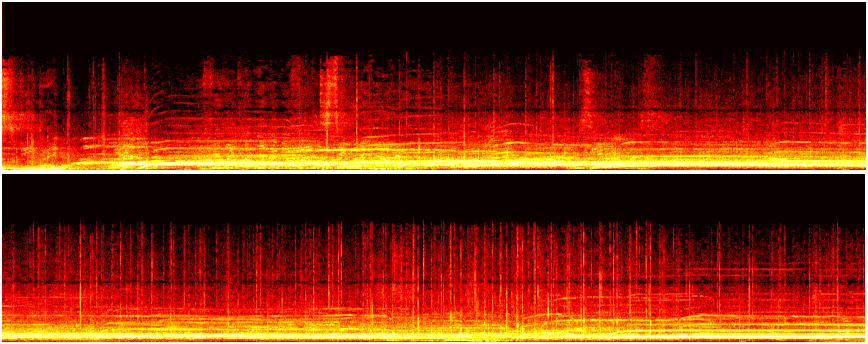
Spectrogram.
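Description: A crowd cheers and whistles loudly close by.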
